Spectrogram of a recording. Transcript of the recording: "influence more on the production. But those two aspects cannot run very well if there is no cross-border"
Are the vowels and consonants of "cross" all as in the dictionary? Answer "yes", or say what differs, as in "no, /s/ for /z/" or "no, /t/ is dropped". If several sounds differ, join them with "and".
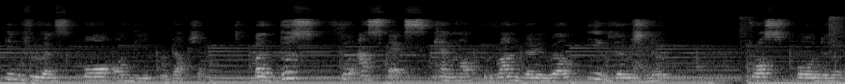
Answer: yes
